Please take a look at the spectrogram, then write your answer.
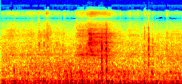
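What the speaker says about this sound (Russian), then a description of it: "С помощью нового электростартера мотор завелся. Шепчет, бурчит, охлаждение есть, все есть." An outboard boat motor, just started with a new electric starter, idles with a steady low rumble under heavy wind buffeting on open water.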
